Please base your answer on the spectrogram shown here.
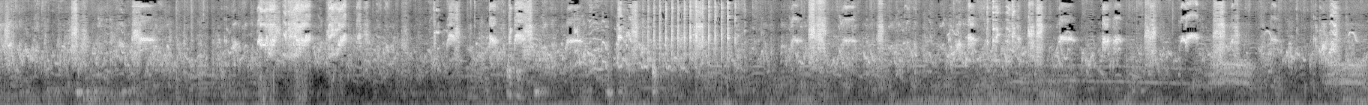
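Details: Budgerigar (Melopsittacus undulatus), flock chatter.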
